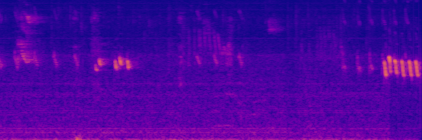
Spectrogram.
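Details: Yellow-vented bulbul female calling to stimulate males' breeding urge; brief chirps and a short bubbling phrase early, then a loud rapid string of about seven pulsed notes at the end.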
